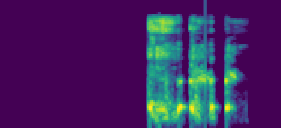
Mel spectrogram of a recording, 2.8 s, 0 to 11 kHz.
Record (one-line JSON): {"cough_length": "2.8 s", "cough_amplitude": 27845, "cough_signal_mean_std_ratio": 0.35, "survey_phase": "beta (2021-08-13 to 2022-03-07)", "age": "18-44", "gender": "Female", "wearing_mask": "No", "symptom_cough_any": true, "symptom_runny_or_blocked_nose": true, "symptom_sore_throat": true, "symptom_fatigue": true, "symptom_fever_high_temperature": true, "symptom_headache": true, "symptom_change_to_sense_of_smell_or_taste": true, "symptom_loss_of_taste": true, "symptom_other": true, "symptom_onset": "6 days", "smoker_status": "Never smoked", "respiratory_condition_asthma": false, "respiratory_condition_other": false, "recruitment_source": "Test and Trace", "submission_delay": "4 days", "covid_test_result": "Positive", "covid_test_method": "RT-qPCR", "covid_ct_value": 18.6, "covid_ct_gene": "N gene"}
